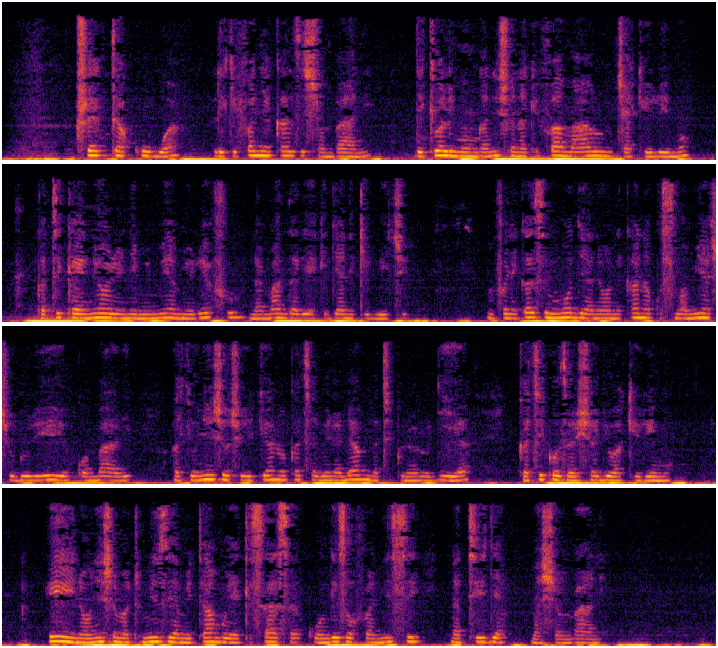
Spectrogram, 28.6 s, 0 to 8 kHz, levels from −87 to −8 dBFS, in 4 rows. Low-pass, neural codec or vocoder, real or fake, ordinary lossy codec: 7.2 kHz; none; real; MP3, 32 kbps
